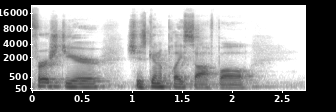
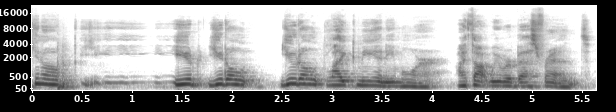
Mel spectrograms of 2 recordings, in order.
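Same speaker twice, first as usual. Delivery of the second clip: much higher, tearful schoolgirl voice; crying little girl; 8 semitones higher than usual. Retold or imitated. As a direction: squeak it out like a hurt little girl. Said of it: "she's like".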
